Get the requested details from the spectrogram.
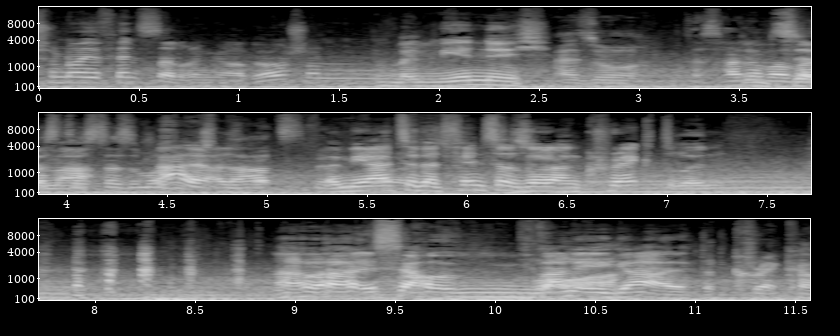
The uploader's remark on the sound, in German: Live von der Autobahn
